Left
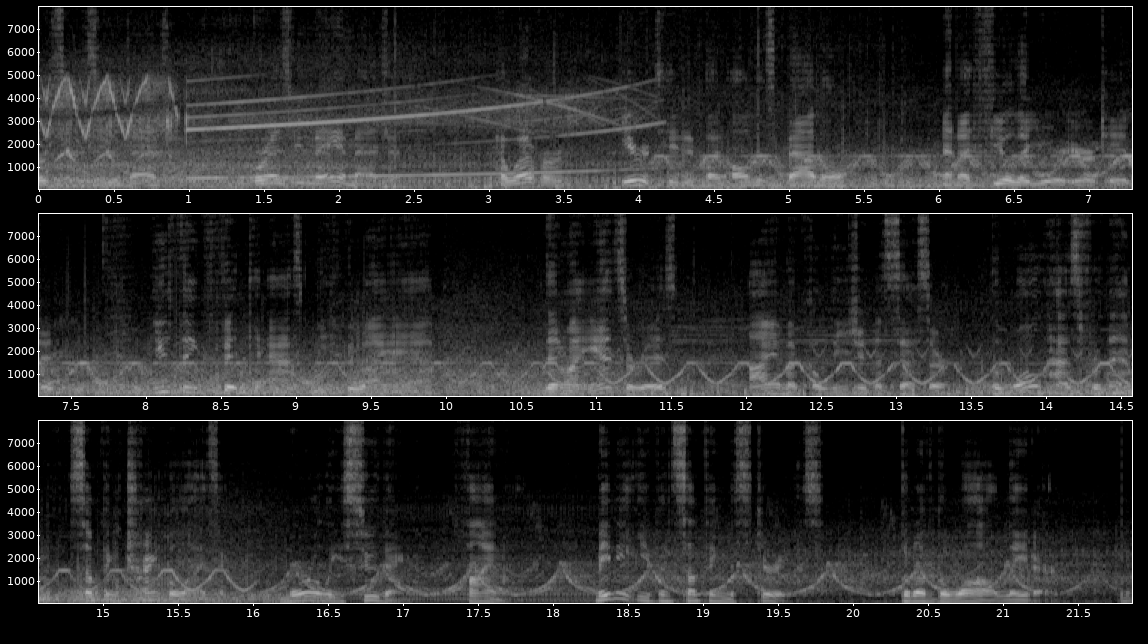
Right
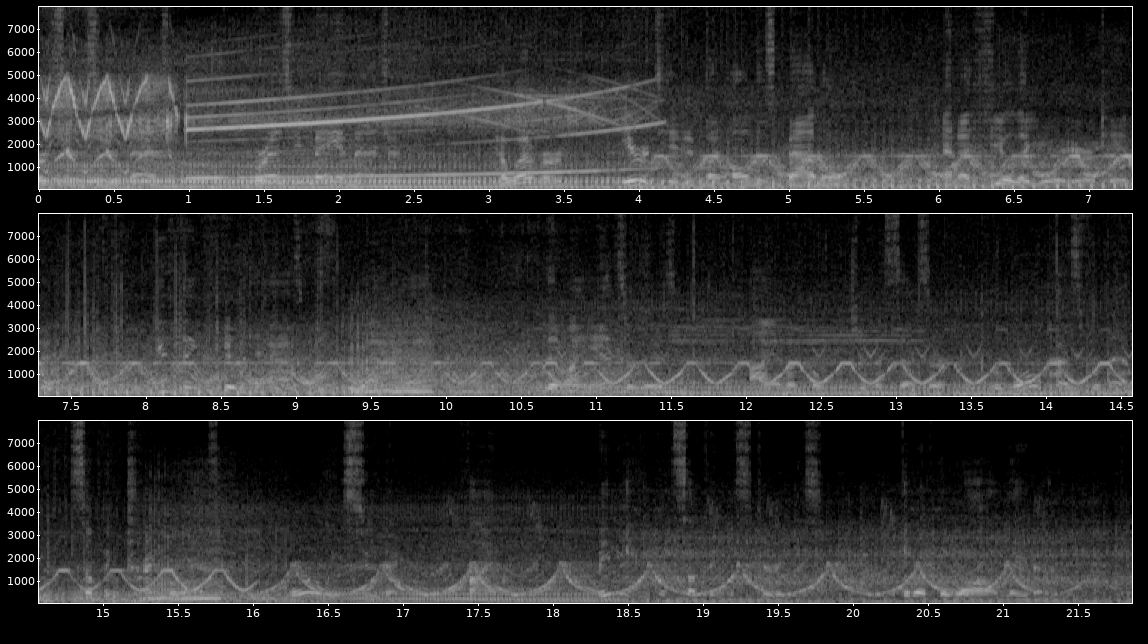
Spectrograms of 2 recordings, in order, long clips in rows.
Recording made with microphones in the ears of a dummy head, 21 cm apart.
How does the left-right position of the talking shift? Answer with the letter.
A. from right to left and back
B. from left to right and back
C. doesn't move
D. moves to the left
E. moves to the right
D.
